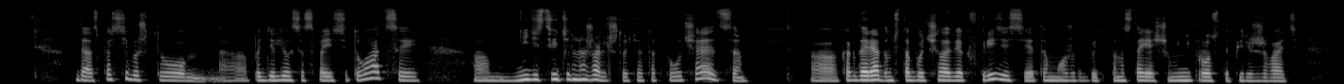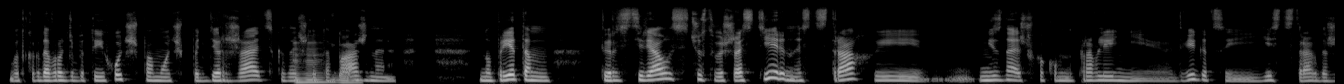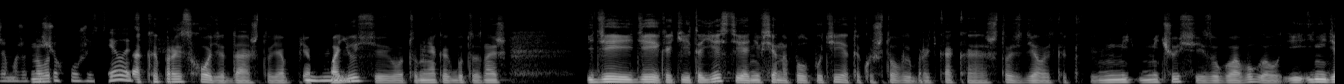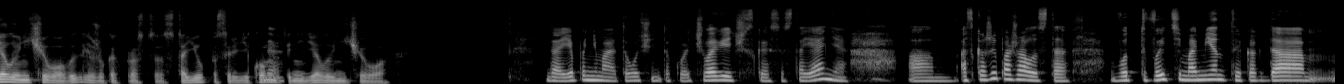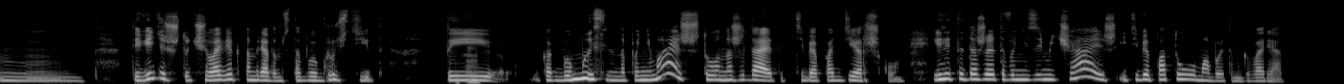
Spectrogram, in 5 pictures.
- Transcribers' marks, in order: other background noise; stressed: "потом"
- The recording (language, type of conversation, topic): Russian, advice, Как мне быть более поддерживающим другом в кризисной ситуации и оставаться эмоционально доступным?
